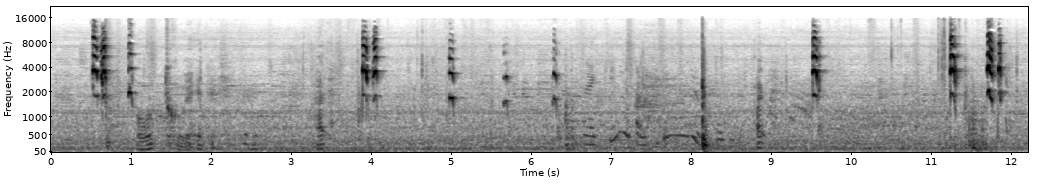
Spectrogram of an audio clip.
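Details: Popo-chan, a pet prairie dog being examined and treated at a Nagoya animal clinic, lets out shrill chirping squeaks in short clusters every second or two, sometimes doubled, over quiet room noise and a brief voice.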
